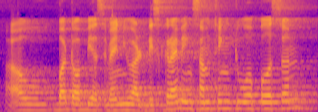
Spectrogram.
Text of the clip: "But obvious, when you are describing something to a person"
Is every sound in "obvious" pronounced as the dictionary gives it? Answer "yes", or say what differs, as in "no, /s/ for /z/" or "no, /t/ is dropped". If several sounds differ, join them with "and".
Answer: no, /v/ is dropped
